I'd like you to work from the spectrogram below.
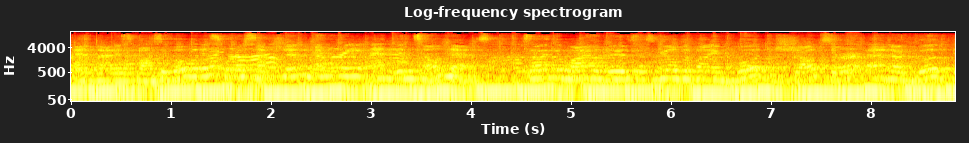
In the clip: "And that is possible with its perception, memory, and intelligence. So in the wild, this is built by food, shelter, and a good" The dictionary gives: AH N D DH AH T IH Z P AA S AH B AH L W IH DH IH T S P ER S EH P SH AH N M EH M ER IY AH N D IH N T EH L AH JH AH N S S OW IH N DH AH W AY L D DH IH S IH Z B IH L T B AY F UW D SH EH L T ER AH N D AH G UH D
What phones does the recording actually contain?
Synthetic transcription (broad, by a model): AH N DH AH T IH Z P AA S AH B AH L W IH DH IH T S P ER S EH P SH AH N M EH M ER IY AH N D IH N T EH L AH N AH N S S OW IH N DH AH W AY L DH IH S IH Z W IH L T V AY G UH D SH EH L S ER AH N AH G UH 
